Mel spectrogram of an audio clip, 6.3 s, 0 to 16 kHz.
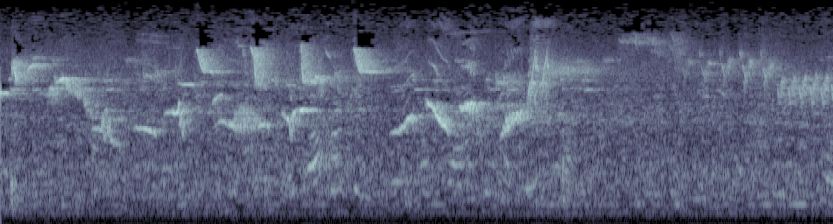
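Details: Male blackbird singing in spring 2022 at Jarun or Prečko, Zagreb, Croatia: a run of mellow warbled notes mixed with sharp, high, squeaky flourishes, then a quieter trailing twitter over constant low background noise.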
